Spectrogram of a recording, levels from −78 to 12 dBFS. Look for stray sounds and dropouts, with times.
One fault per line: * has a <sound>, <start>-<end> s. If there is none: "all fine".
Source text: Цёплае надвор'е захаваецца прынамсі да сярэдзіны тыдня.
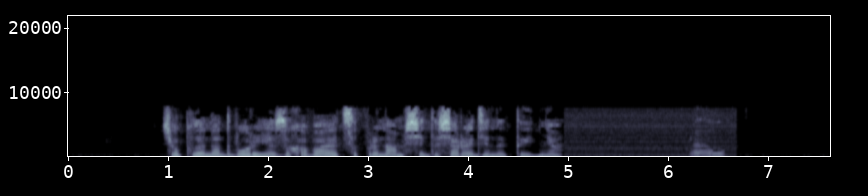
* has a bark, 6.2-6.6 s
